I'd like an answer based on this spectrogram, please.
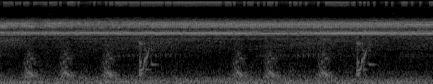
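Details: Jungle katydids, known locally as caricangkas, keep up an unbroken piercing high buzz, with short downward-sliding croaking notes repeated irregularly beneath it.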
